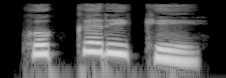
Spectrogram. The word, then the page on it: ಕಕ್ಕರಿಕೆ: kakkarike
